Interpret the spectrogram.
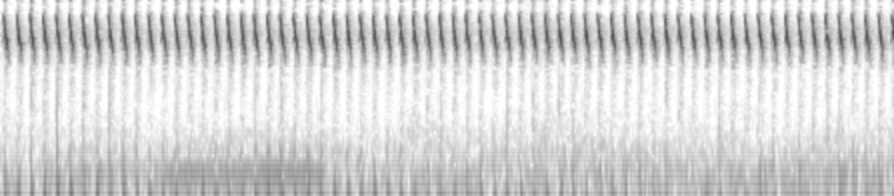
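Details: Bar-winged prinia (ciblek gunung) singing in the rapid 'ngebren' style, used as a training recording for songbirds: a steady, unbroken rattle of high, evenly spaced chipping notes that runs without pause throughout.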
